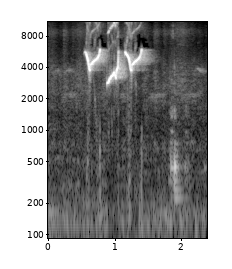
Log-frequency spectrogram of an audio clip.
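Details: Three loud, piercing high notes from a male cinereous tit calling rivals and females, followed by a soft knock.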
